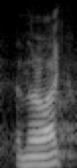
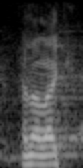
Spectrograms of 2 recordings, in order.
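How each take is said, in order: Both takes have the same delivery.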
